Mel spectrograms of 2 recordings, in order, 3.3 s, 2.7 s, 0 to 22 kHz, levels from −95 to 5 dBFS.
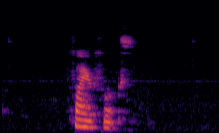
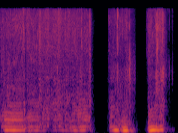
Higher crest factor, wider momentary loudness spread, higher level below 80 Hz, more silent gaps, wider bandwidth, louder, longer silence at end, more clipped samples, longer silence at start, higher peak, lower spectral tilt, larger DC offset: second, 22 dB vs 28 dB; first, 15 LU vs 6 LU; second, -90 dBFS vs -58 dBFS; neither; second, 7.4 kHz vs 17 kHz; about the same, -34 LUFS vs -36 LUFS; first, 1.35 s vs 0.15 s; neither; first, 1.1 s vs 0 s; second, -16 dBFS vs -10 dBFS; first, -5.5 dB/octave vs -3 dB/octave; neither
